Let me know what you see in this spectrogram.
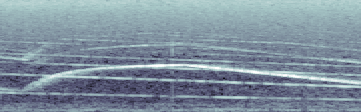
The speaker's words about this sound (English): I don't know if you can hear that, but there's a siren. There it goes. I can see the fire truck going by.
